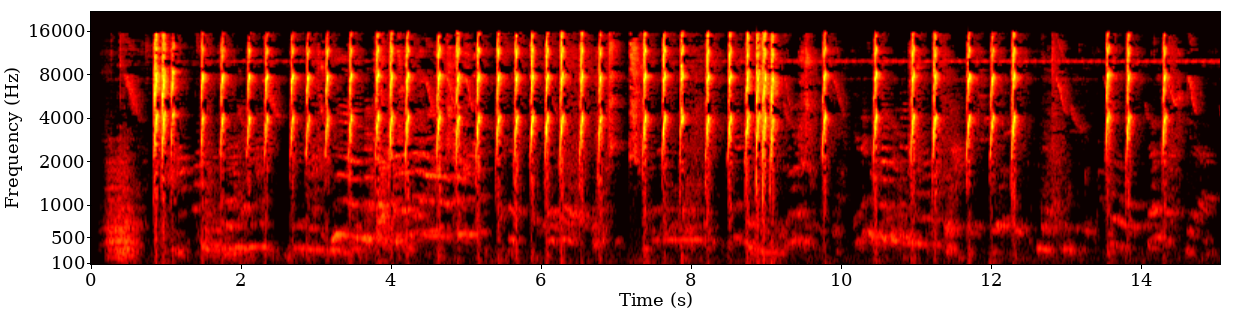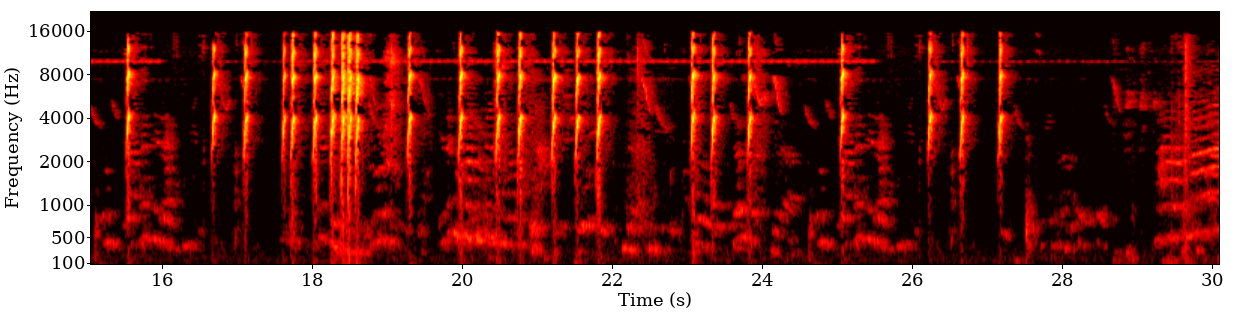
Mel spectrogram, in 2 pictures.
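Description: Small siri-siri calling in its cage: a long run of sharp, very short chips, several a second and in rapid bursts, stopping a few seconds before the end. A faint steady high whine sits under much of it.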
